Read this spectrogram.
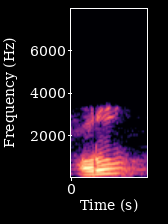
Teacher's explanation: دونوں ہونٹوں کو کامل گول کر کے ادا کریں گے. اگر کامل گول نہیں ہوں گے تو پھر رو سو لو یہ بن جائے گا، اور یہ ہے معروف مجہول طریقہ. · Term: پیش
